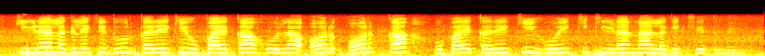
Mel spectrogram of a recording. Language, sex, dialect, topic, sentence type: Bhojpuri, female, Western, agriculture, question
